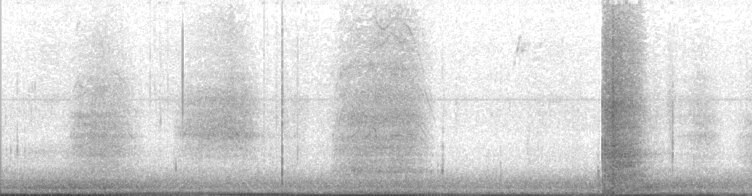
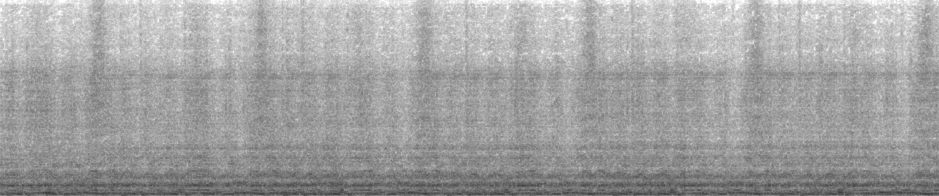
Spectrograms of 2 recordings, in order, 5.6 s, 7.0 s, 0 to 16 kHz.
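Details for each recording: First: Chrysler 360 LA V8 (in a 1929 Chrysler) cranking on the starter after flexplate and torque converter mods, not warm; deep uneven churn bogging down slightly as oil hits parts; 33–35 psi oil pressure while cranking, good compression. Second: 1929 Chrysler fitted with a 360 LA V8, cranked on a battery boosted by a charger with no distributor fitted: even, rhythmic cranking at about three pulses per second, no dragging. Good compression and 35 psi oil pressure while cranking.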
